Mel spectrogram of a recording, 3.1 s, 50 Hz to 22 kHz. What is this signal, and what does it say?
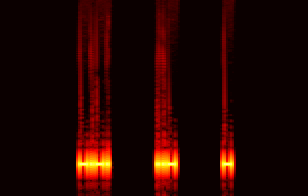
Morse code, heard as a keyed tone, about 44 wpm, spaced as for 15 wpm, 700 Hz. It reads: CUT
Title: 6x Character Spacing - Top 500 Words - 45wpm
